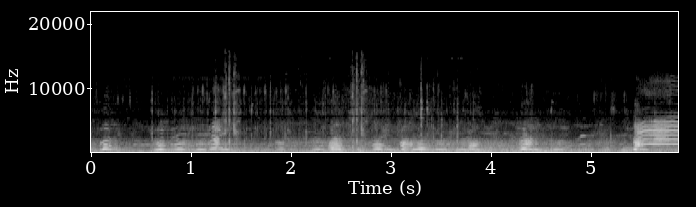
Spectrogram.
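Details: Cai vom Airmont, a German Shepherd, during the 2011 Sieger Show performance test: rapid high-pitched barks and yelping yips in irregular bursts over a background of voices and crowd noise, with a tonal whine near the end.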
